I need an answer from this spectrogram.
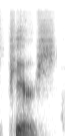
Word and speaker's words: Piers: Do you know have any idea? No, I'm not aware. Yvette says I'm correct. It is Pierce.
